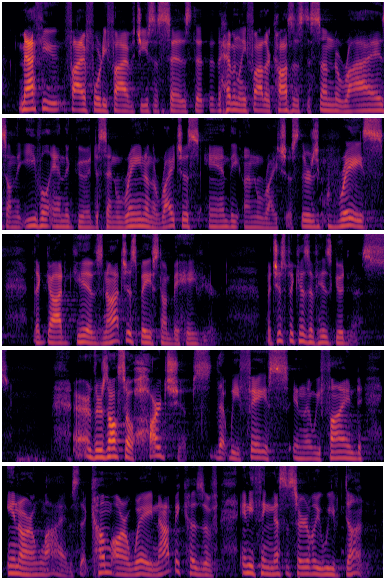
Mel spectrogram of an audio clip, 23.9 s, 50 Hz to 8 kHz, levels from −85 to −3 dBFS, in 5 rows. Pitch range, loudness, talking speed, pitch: 145-175 Hz, -37 LUFS, 170 wpm, 155 Hz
